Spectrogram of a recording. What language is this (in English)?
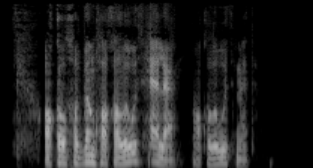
Bashkir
